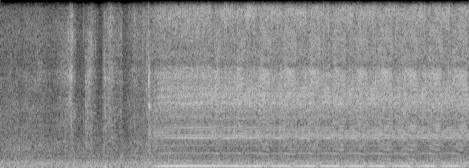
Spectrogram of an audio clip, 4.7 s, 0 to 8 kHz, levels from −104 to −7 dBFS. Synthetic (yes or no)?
yes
